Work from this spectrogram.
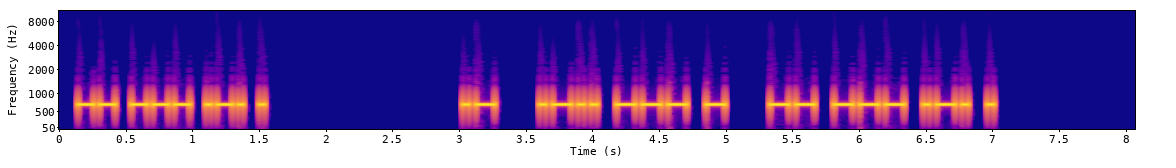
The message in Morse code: MORE A LOT MORE

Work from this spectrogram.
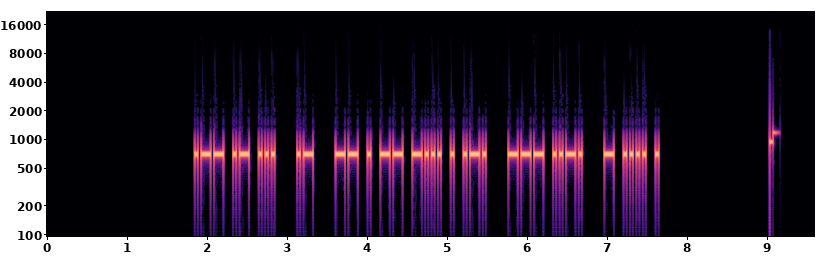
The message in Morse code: WAS A MEMBER OF THE

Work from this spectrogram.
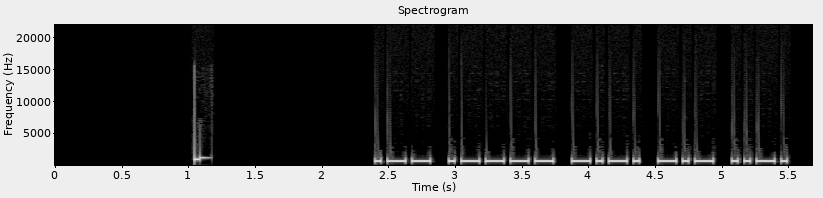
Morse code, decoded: W1CKF

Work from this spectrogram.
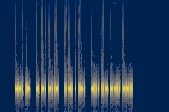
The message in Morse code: GA TNX FER BUZZ

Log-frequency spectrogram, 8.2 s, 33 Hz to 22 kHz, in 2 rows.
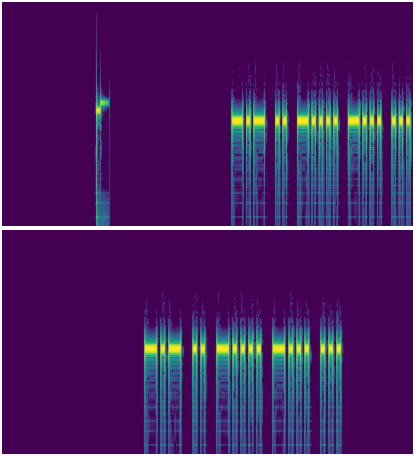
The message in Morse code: KI6BS KI6BS

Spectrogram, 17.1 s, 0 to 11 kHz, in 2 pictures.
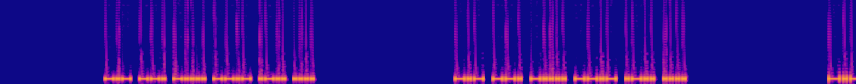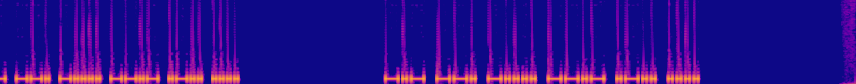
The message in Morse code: KG6QLH KG6QLH KG6QLH KG6QLH

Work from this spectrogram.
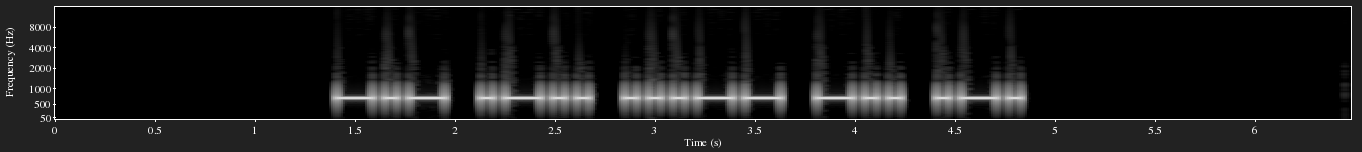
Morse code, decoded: KL3DR

